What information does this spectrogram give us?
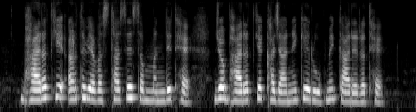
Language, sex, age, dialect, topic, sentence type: Hindi, female, 25-30, Garhwali, banking, statement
